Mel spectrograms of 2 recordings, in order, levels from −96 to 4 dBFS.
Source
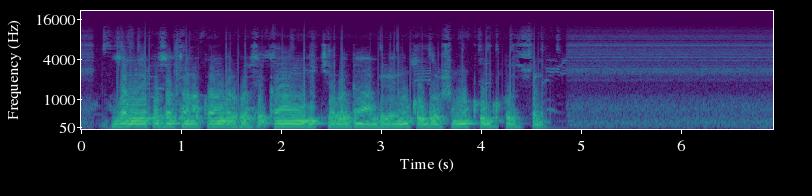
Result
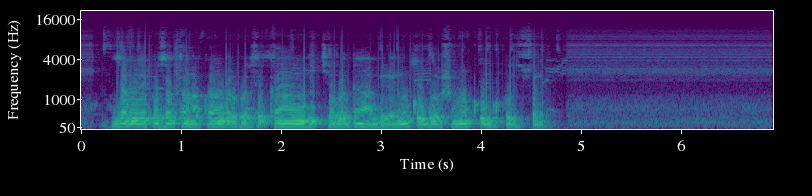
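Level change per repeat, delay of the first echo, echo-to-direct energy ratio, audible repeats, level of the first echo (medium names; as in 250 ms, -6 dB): -6.5 dB, 64 ms, -15.0 dB, 3, -16.0 dB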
